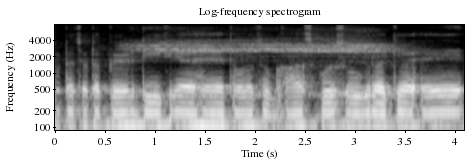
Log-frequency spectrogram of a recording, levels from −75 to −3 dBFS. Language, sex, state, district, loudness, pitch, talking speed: Marwari, male, Rajasthan, Nagaur, -16 LUFS, 95 Hz, 190 wpm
